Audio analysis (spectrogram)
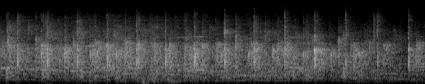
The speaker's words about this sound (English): Another round of applause for him. Thank you.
